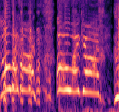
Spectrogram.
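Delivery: repeated high, loud cries imitating brother; sudden screamed outburst, as if about to crash; excited shout. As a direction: yell it with alarming excitement. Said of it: "and he's like".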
